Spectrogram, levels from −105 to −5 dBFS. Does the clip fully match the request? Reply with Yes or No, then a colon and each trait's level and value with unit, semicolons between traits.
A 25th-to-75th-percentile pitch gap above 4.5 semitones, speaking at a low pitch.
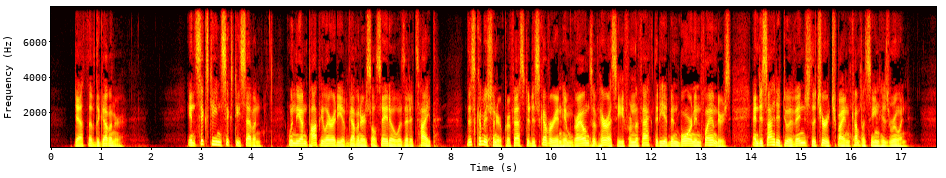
Yes: average, 5.2 semitones; low, 105 Hz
